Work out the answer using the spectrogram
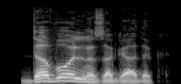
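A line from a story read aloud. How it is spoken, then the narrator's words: Firm but calm. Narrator (Russian): сказал он решительно, но спокойно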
